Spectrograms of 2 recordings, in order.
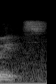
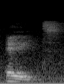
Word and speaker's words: ate: Eight. Like number eight. Not eat. Eat, ate, eaten.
